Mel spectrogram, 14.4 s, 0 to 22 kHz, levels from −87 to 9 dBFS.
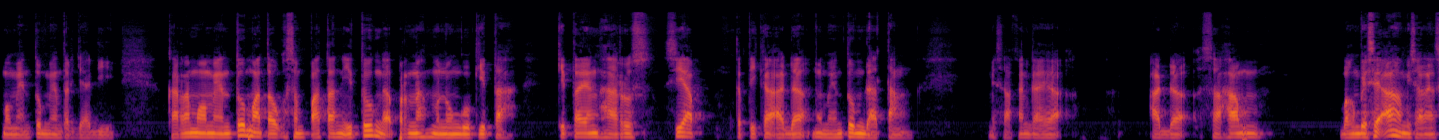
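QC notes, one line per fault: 2.48–2.50 s, lost LE Audio frames: about 15 ms of Bluetooth audio went missing, which fits two 7.5 ms frames. The LC3 decoder refilled the gap with the previous spectrum under random signs, leaving a brief noisy smear.
12.42–12.47 s, lost LE Audio frames: a longer dropout of about 37.5 ms, consistent with five consecutive frames. The concealed spectrum repeats, then fades, so the speech briefly blurs and sinks toward silence.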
